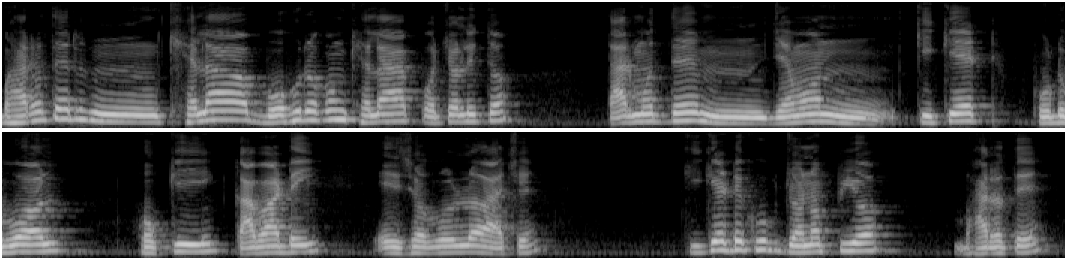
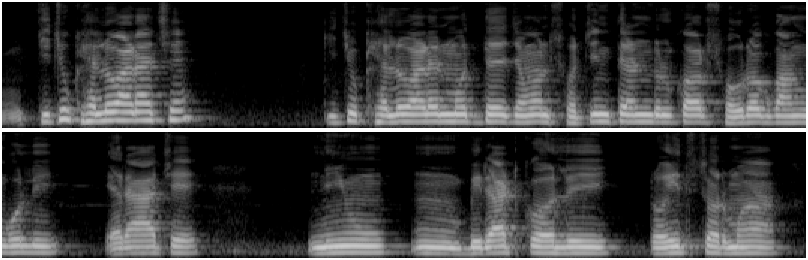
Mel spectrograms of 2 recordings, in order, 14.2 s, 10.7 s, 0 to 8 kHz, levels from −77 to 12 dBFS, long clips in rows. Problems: constant background noise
